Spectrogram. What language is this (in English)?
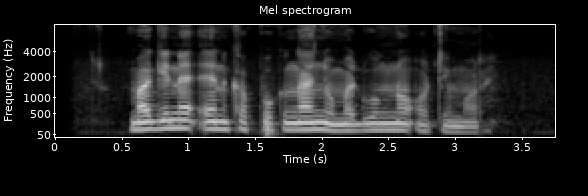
Luo (Kenya and Tanzania)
